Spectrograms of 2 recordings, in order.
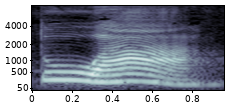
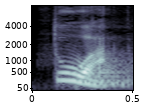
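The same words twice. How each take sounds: First: তুয়া stretched out as tuu-waa; drawn-out pronunciation. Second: Said in the usual way. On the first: Shown as a demonstration. Teacher shows how তুয়া is pronounced, long syllables. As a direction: hold both syllables of তুয়া. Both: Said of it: "উচ্চারণটা হবে".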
